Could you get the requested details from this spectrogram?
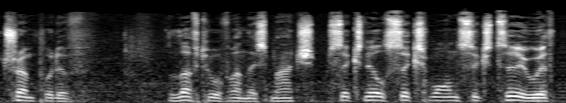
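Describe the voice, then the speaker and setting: A man giving live snooker commentary in a measured, analytical way. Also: medium pitch, steady tone, fairly bright tone. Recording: crowd and noise behind the voice. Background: arena crowd ambience.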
